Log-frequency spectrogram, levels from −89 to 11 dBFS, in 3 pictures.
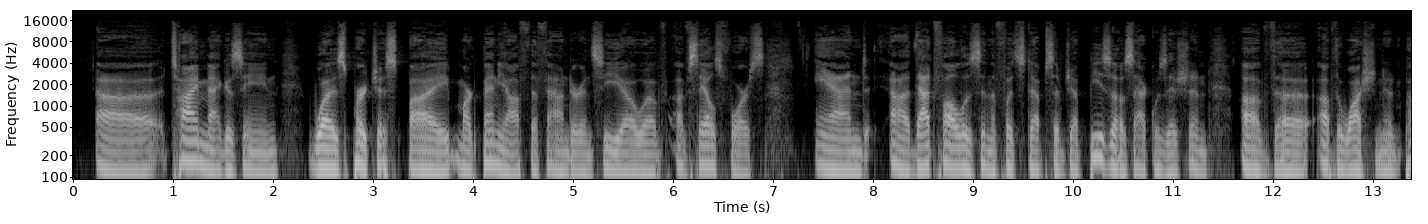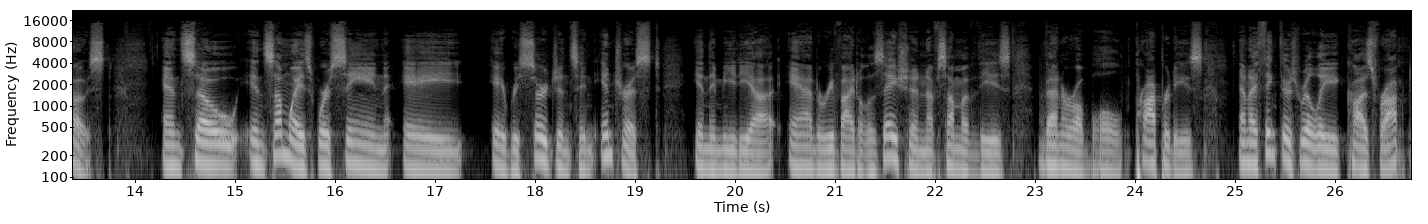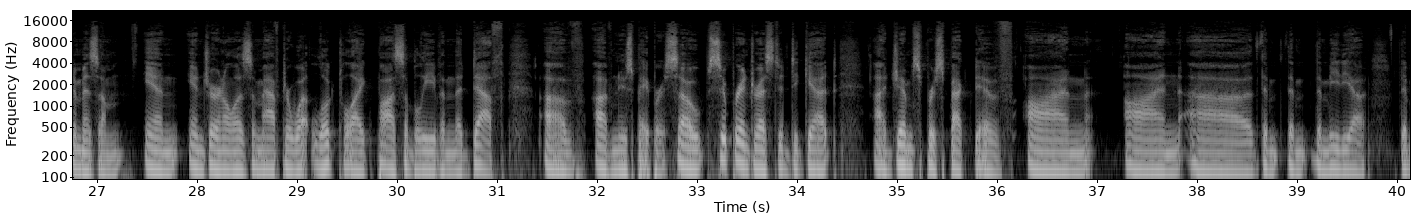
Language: English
